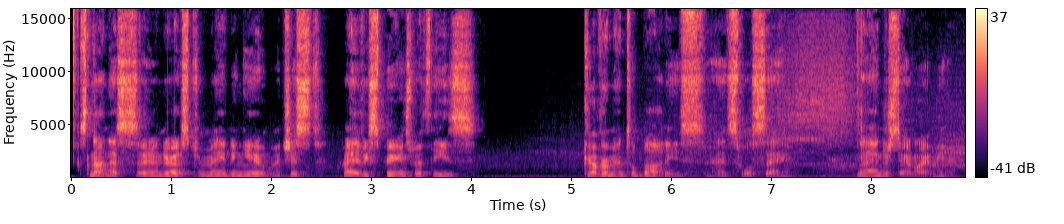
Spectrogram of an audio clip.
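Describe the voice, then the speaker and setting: A man's voice: sits low, fairly even intonation, normal speed, a little hiss or hum. A man speaking casually in character as a player in a tabletop roleplaying game.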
